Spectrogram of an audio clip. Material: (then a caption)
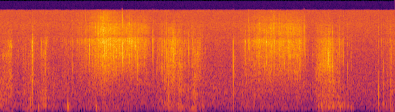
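Foam beads. Hands grab, squeeze and pull a soft mass of green and multicolored foam bead slime. The beads give off dense, bright crackling and crinkling in swelling waves, with scattered sharp little pops.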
